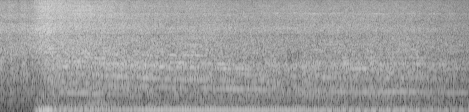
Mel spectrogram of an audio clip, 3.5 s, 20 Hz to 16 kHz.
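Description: A Mercedes SL55 AMG fires up from inside the car, a sharp crank-and-catch followed by a deep, steady idle rumble that holds close and loud.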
